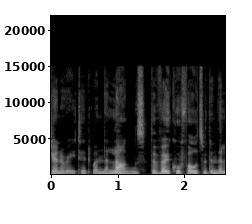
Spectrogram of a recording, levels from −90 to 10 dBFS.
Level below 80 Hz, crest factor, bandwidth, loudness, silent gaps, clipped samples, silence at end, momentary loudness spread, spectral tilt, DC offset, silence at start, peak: -64 dBFS; 18 dB; 15 kHz; -29 LUFS; none; under 0.1%; 0 s; 9 LU; -5.5 dB/octave; under 0.1%; 0 s; -12 dBFS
